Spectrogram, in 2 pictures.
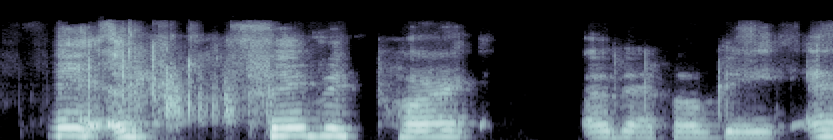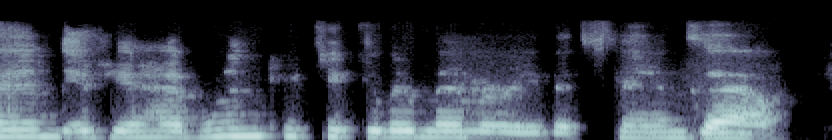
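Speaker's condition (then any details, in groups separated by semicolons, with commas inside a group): Cerebral palsy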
